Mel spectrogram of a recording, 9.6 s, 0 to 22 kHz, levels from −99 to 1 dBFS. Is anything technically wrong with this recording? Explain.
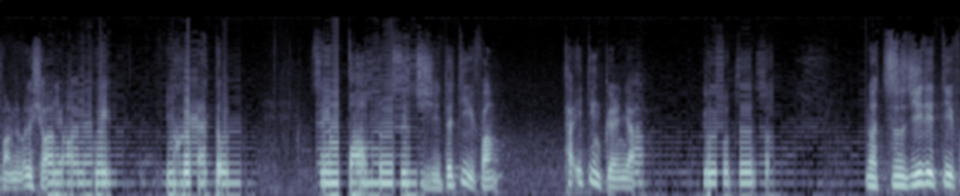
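Yes. Robotic sound from repeated short buffers occurs at 0.48–2.57 s, 3.17–4.23 s and 6.33–8.65 s. New audio likely arrives too seldom, so a fragment of about 5.3 ms is replayed while most real material is skipped, imposing a rigid, metallic 188 Hz buzz.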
